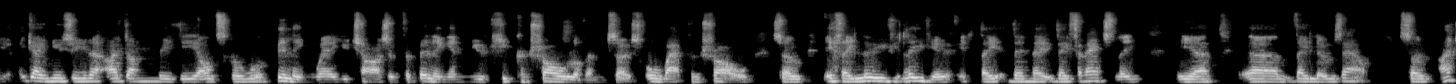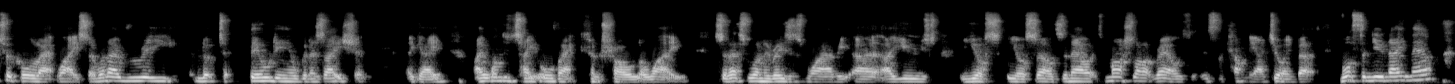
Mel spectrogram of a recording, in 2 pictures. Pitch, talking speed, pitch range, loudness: 140 Hz, 200 wpm, 125-150 Hz, -16 LUFS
